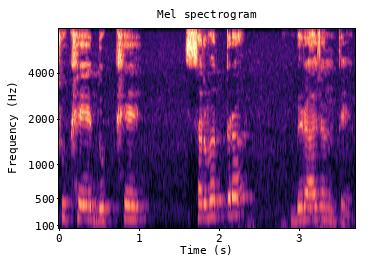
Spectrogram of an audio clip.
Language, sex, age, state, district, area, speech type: Sanskrit, male, 18-30, West Bengal, Bankura, urban, spontaneous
